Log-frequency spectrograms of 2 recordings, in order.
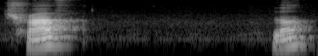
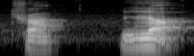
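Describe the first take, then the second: First: The stress is on the first syllable. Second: The stress is on the second syllable.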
